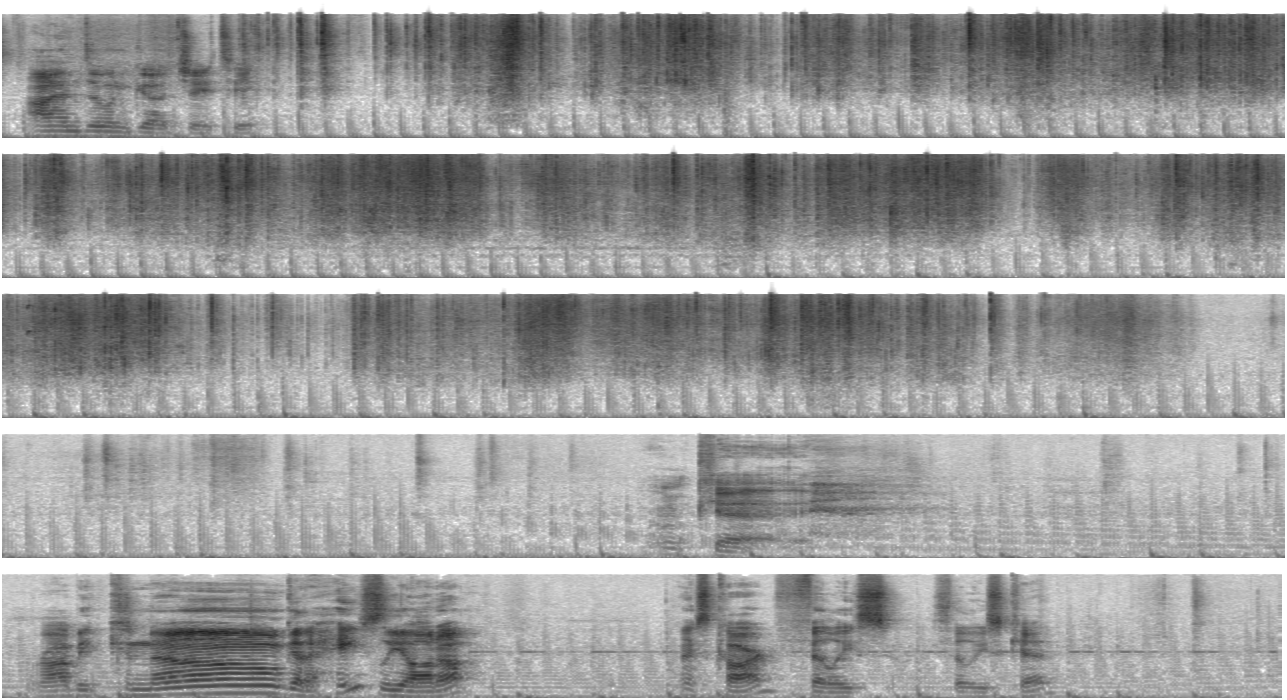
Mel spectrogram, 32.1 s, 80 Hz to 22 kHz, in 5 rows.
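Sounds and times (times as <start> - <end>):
trading cards rustling: 0.0 - 18.8
background music with bass: 0.0 - 32.0.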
